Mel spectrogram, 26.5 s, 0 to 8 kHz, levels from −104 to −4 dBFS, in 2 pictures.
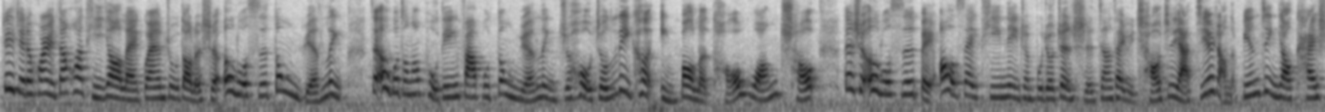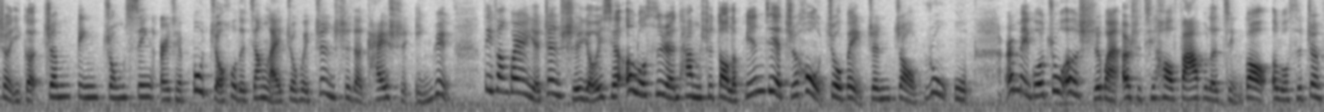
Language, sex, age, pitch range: Chinese, male, 20-39, 245-345 Hz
